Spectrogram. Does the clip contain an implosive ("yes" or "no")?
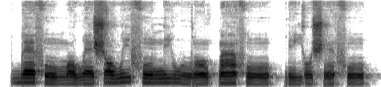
no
